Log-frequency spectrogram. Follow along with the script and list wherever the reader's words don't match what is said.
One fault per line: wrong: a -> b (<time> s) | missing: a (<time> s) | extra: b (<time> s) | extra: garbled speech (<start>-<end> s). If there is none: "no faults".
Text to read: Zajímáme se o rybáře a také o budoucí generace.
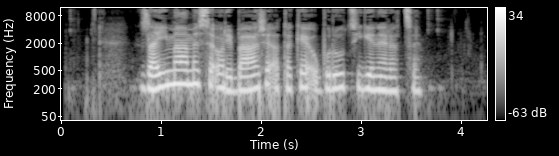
no faults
